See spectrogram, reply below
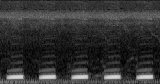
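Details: Quail lure call, five low, hollow hooting notes, each short and level, repeated evenly about every two-thirds of a second, over a faint low hum.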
